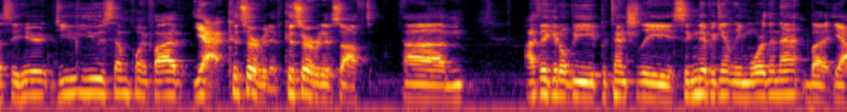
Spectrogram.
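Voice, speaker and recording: A laid-back man hosts a live stream and talks to his viewers and guests like friends. His voice sits at an ordinary middle pitch, and the room around him is echoey. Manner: easygoing, talks like a buddy. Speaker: livestream host, financial advisor. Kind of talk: casual livestream chat.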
